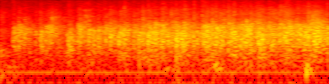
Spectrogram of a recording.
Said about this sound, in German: Äh, alle euphorisch und klatschen hier. Dein ganz genau. persönlicher virtueller privater Applaus.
